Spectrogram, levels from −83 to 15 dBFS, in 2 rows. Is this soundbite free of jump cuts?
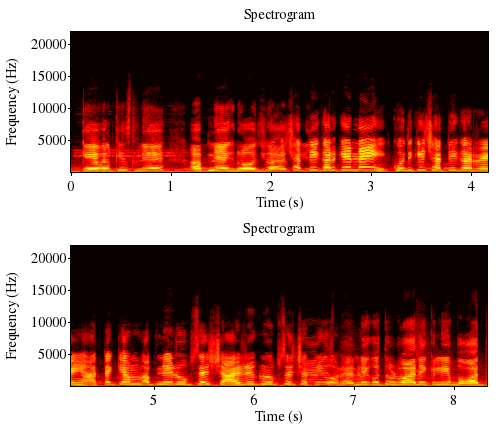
no; 2 cuts; at 2.2 s, 6.7 s

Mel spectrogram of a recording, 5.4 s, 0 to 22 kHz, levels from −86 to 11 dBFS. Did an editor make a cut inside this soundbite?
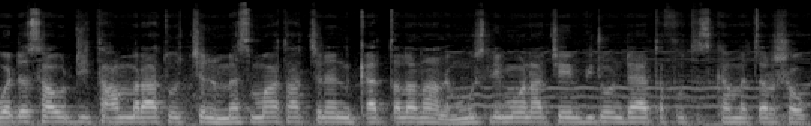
no; 0 cuts

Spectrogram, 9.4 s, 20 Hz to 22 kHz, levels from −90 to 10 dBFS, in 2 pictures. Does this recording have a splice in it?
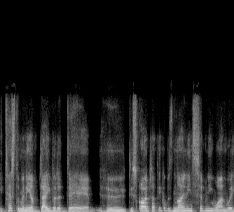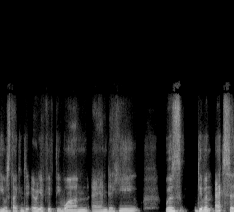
no; 0 cuts

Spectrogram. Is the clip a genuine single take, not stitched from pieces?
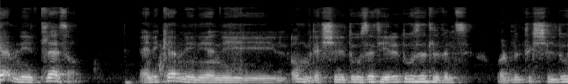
yes; 0 cuts

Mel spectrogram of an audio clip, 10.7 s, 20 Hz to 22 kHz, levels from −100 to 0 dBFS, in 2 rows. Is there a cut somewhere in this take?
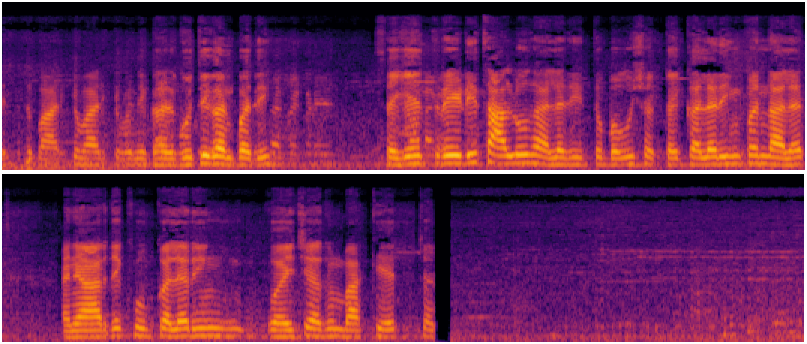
yes; 1 cut; at 8.2 s

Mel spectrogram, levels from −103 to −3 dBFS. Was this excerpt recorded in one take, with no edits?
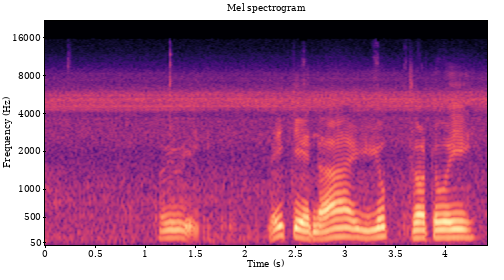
yes; 0 cuts

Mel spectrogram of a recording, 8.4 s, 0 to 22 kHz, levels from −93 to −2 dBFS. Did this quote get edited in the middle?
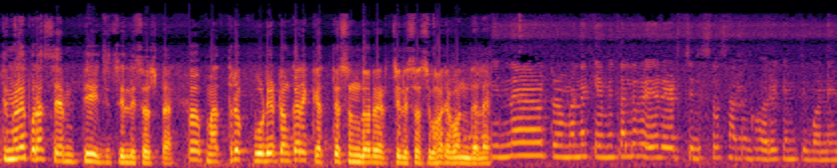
yes; 2 cuts; at 1.9 s, 4.9 s

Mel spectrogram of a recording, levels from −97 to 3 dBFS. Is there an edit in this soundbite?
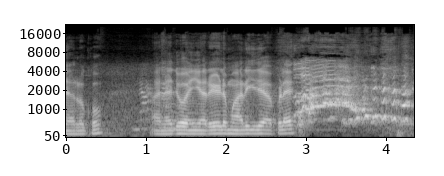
no; 0 cuts

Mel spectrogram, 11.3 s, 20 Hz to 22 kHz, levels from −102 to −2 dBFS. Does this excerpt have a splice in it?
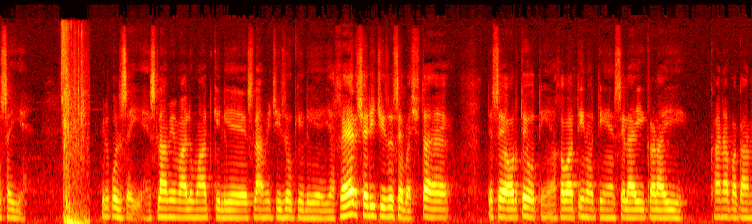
no; 0 cuts

